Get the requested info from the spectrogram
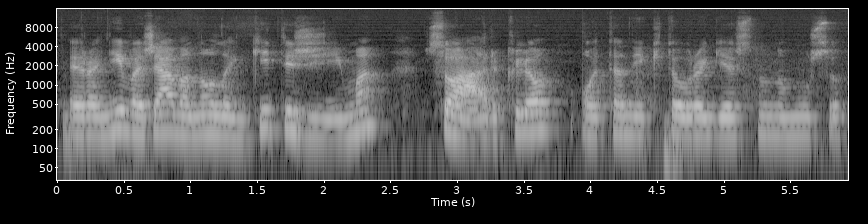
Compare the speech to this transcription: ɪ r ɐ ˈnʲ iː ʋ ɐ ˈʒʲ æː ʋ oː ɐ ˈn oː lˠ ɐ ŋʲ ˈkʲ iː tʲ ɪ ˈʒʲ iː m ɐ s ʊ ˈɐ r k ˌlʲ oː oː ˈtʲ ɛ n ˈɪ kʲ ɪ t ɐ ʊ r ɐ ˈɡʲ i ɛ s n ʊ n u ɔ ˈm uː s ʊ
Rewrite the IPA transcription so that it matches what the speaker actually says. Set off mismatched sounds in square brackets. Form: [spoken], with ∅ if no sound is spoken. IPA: ɪ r ɐ ˈnʲ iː ʋ ɐ ˈʒʲ æː ʋ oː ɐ ˈn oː lˠ ɐ ŋʲ ˈkʲ iː tʲ ɪ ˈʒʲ iː m ɐ s ʊ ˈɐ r k ˌlʲ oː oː ˈtʲ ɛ n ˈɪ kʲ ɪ t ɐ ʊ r ɐ ˈɡʲ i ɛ s n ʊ n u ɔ ˈm uː s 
